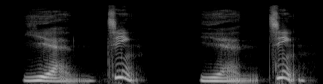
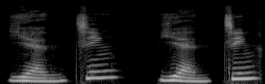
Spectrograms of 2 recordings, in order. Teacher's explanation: the tones on these glasses are 眼, third tone, and 镜, fourth tone. · Shown in: first take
